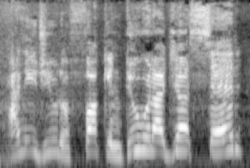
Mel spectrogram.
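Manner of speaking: reenacted furious command to the girlfriend; retold angry order. Threatening girlfriend as cops follow.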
